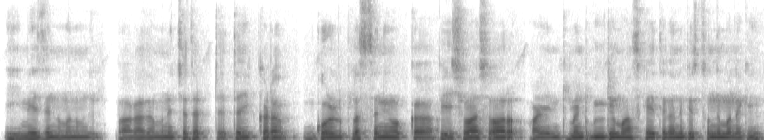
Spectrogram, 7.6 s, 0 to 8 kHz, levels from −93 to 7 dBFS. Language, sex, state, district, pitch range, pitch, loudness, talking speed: Telugu, male, Telangana, Karimnagar, 105-110 Hz, 110 Hz, -26 LUFS, 155 wpm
